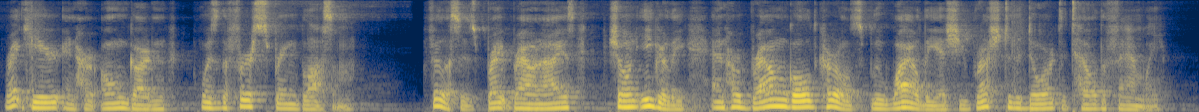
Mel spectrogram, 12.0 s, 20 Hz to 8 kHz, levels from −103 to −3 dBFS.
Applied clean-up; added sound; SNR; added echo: neural separator model SepFormer DNS4.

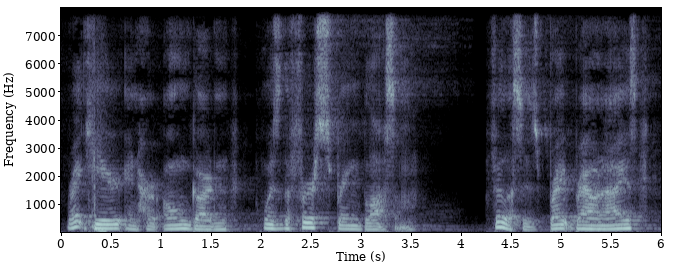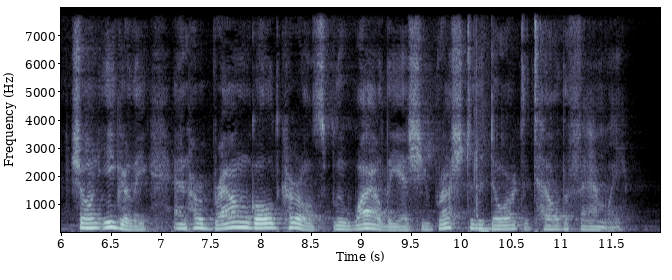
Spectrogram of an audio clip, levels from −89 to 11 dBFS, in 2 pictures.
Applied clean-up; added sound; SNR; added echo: none; Thump, thud; 15 dB; reverberation time 0.9 s.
